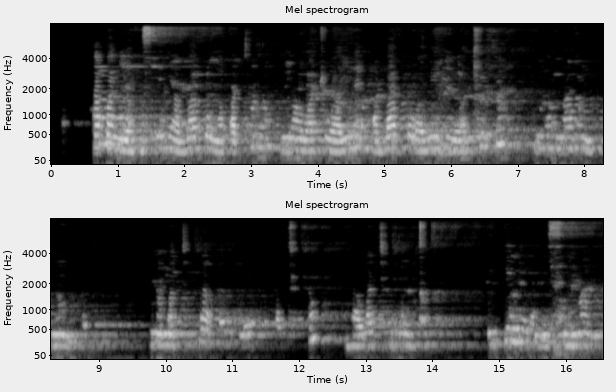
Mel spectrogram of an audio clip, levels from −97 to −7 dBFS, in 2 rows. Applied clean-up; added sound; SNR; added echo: none; none; none; reverberation time 1.7 s.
